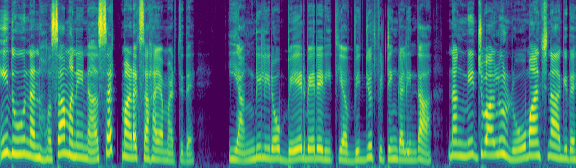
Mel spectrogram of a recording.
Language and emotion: Kannada, happy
